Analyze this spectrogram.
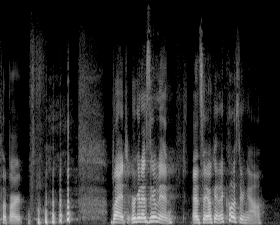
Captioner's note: laughs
